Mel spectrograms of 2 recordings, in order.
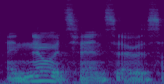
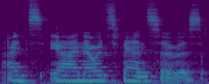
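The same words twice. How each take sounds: First: Plain. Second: Said in the usual way. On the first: Shown as a demonstration.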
